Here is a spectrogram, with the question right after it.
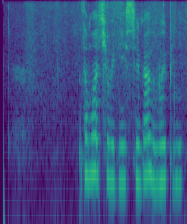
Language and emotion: Russian, neutral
